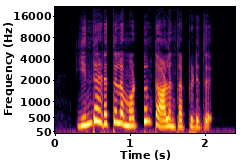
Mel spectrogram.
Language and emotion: Tamil, sad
